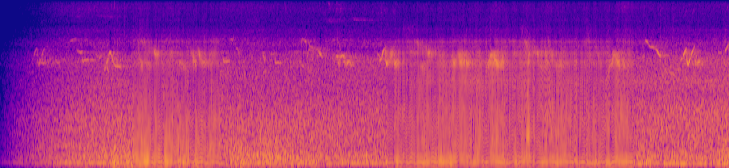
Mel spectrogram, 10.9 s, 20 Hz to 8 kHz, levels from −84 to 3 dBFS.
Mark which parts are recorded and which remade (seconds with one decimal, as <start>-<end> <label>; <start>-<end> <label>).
0.0-2.0 recorded; 2.0-3.3 remade; 3.3-5.8 recorded; 5.8-9.5 remade; 9.5-10.9 recorded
